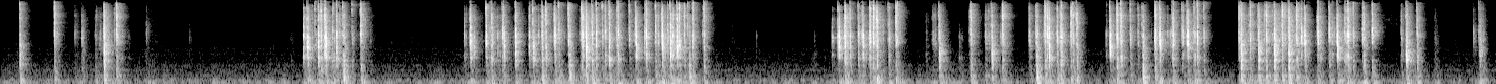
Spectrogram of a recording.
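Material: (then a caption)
Plastic. Fingertips type on a backlit mechanical keyboard with plastic keycaps, producing bright, dry clicks with a very short decay. The typing comes in bursts of rapid keystrokes separated by brief pauses of silence throughout the clip.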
